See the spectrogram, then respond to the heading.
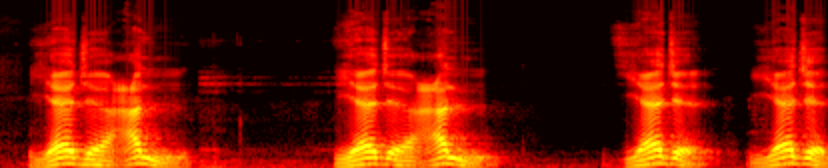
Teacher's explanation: Sukun qilish, qalqalik qilish kerak. Sukunlik bo'lgan paytida jim harfini qalqala sifati bor. Qalqala qilib talaffuz qilinadi.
